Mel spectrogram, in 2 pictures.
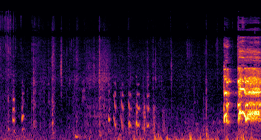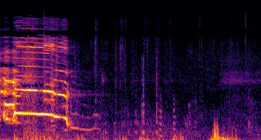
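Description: Chickens clucking softly, then a rooster crows once about halfway through: one call of about two seconds whose last note falls away.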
